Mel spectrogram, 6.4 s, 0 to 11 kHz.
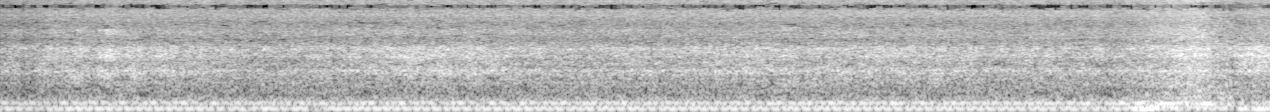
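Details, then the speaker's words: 6.5 diesel that had been running out of fuel and dying, after fuel system work, possibly air left in the line. Steady, even low diesel drone with no misses or surges, feels smooth, though some hesitation remains. "know it sounds good it feels [Music] smooth still has some hesitation though"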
